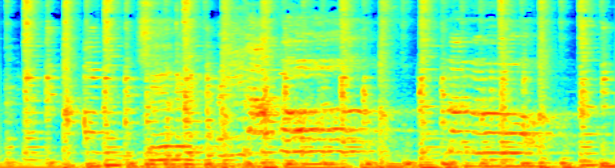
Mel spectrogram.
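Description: Live band playing: drum kit keeping a steady beat under a prominent bass line, with electric guitars, keyboard and singing.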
